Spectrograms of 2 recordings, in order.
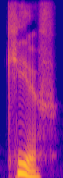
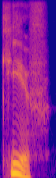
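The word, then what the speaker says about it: Kyiv: and suggests KF with support from Europe and NATO can restore its old borders. 자, KF 우크라이나의 수도 크유를 영어식으로 발음한 거죠.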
